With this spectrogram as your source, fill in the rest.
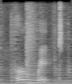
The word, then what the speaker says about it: permit: de la forma correcta tienes que hacerlo así te fijas está r es muy suavecita y además el golpe de voz le daremos en Mitch no en la primera sílaba no nosotros decimos permiso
